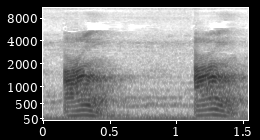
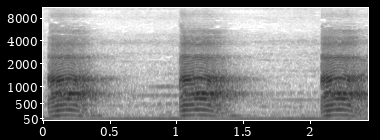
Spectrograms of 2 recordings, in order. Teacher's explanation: huruf Ain berada di tengah tenggorokan sedangkan huruf Hamzah berada di pangkal tenggorokan Jadi huruf a tu di sini di tengah tenggorokan ya teman-teman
